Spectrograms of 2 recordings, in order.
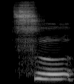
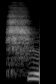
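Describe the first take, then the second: First: "C" said as a spat ts; spat Ts sound. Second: "Ch" as the deeper spat sound. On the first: Teacher showing the spat sound before H, Ts. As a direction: spit out "C" as ts. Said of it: "then you spit". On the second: Teacher showing the added H, deeper spat Ch. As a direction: add H to deepen "Ch". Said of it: "when I added the H". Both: Shown as a demonstration.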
